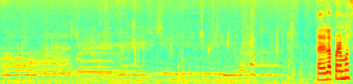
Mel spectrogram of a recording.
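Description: Men and women sing a slow hymn together outdoors.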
